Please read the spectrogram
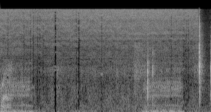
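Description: Gravity-feed airbrush spraying paint, a steady hiss of air and atomised paint that cuts off suddenly at the end as the trigger is released.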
